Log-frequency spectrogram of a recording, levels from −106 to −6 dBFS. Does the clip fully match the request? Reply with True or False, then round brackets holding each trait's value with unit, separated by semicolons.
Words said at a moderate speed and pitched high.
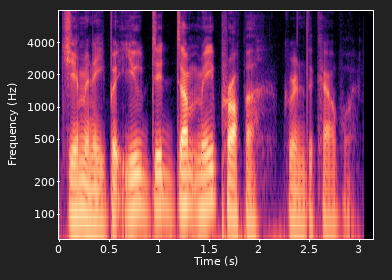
False (190 wpm; 100 Hz)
